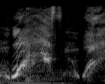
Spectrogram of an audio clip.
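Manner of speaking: shrieking yes in triumph; victory shout. Real, not acted. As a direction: scream yes after winning. Winning the move-in game.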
